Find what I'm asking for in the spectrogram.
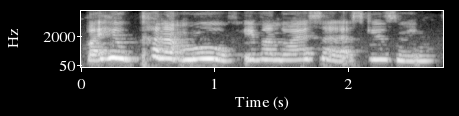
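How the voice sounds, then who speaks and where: A woman's voice: sits high, moderate pace, darkish tone, rough recording. A woman co-hosting a youth show over a video call, telling a story in a chatty way and often laughing. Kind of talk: casual panel chat.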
